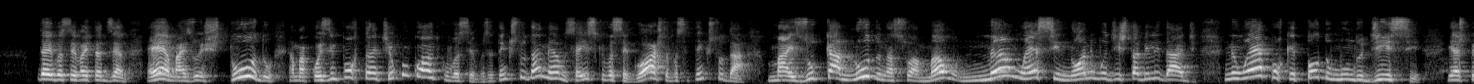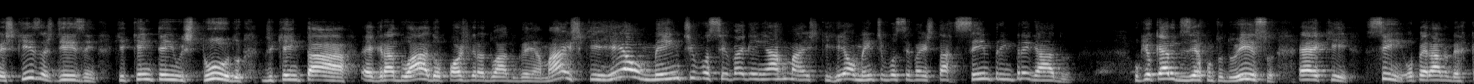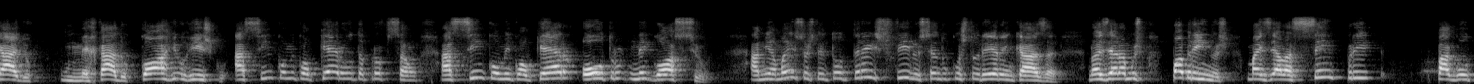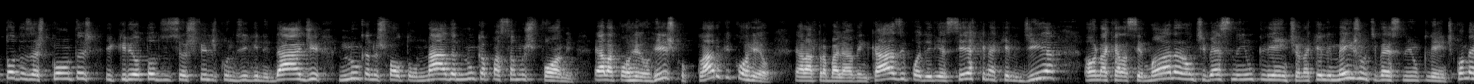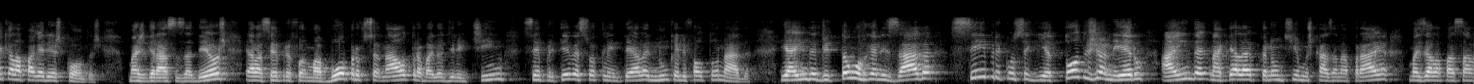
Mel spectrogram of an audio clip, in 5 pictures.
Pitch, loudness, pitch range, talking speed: 225 Hz, -16 LUFS, 195-260 Hz, 185 wpm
